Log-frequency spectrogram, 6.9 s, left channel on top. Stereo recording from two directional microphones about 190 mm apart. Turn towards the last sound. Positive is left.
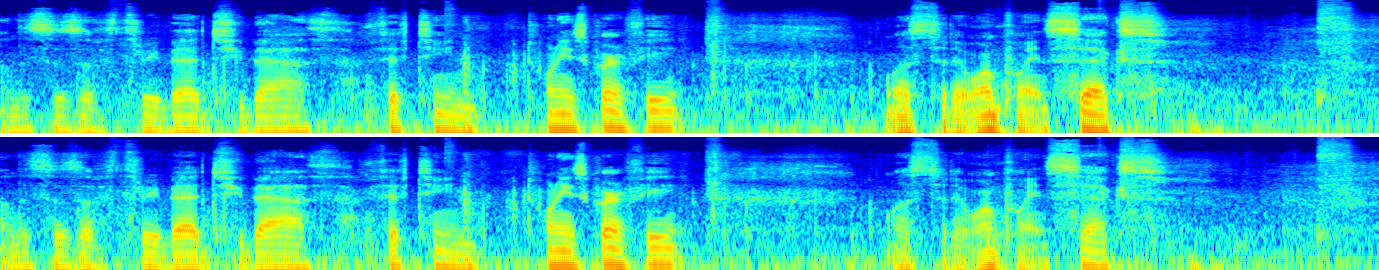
turn(degrees=40)  # may be behind; listen again after turning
